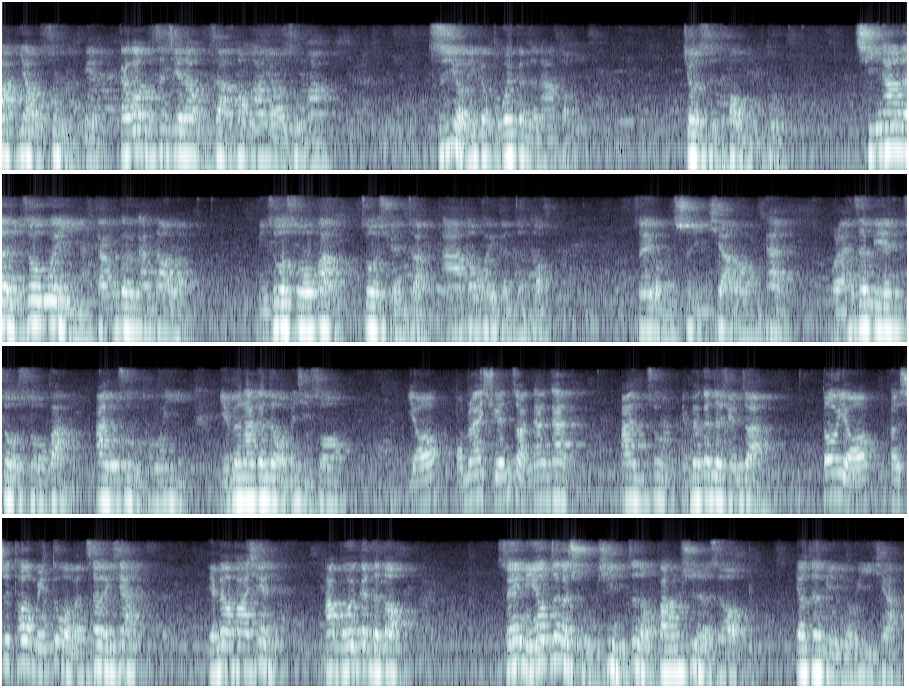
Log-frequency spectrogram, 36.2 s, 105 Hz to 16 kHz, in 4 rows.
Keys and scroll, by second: 1.5 ctrl+4, 1.7 ctrl+4, 15.9 ctrl+4, 22.9 ctrl+z, 27.0 ctrl+z.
